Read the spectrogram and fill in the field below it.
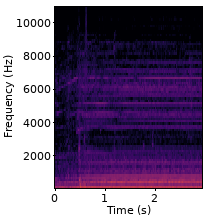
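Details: VMP ice tank electric coolant pump on supercharged 5.0 S550 Mustang, switched on via in-car switch (works with car on or off): brief click then steady low hum with faint constant whine; pump runs smoothly and evenly.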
